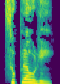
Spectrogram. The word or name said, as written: ಸುಪ್ರೌಢಿ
